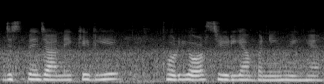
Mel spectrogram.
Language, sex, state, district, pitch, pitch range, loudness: Hindi, female, Madhya Pradesh, Katni, 215 Hz, 205-225 Hz, -16 LUFS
